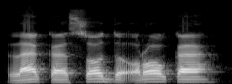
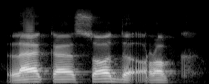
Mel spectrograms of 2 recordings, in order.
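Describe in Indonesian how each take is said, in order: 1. Kata terakhir berakhir dengan vokal pendek. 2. Kata terakhir berakhir dengan konsonan. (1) "jangan dibaca laka sodroka, salah" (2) "tapi laka sodrok"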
